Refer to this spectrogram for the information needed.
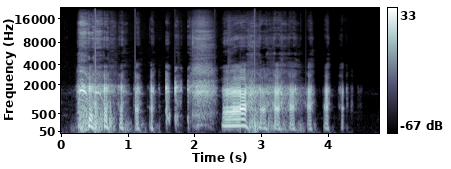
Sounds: Laughter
